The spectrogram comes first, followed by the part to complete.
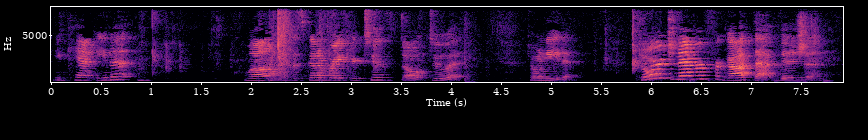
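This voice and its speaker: A woman reading a picture book aloud to young children, expressive and explaining things simply, like a mother at storytime. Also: fairly high pitch, a little slow, long pauses. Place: echoey room with small children present. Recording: echoey room, distant mic, faint noise.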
